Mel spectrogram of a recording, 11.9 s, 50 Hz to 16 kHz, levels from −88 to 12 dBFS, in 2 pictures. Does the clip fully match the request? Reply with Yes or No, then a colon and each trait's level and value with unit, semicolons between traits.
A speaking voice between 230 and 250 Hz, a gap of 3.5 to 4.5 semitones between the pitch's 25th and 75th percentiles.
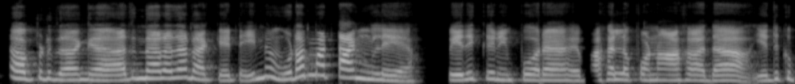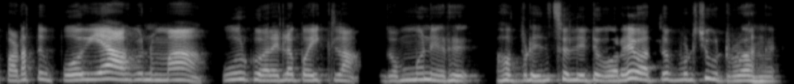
No: high, 245 Hz; average, 3.1 semitones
